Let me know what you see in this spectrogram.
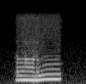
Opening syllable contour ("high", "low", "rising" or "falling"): low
